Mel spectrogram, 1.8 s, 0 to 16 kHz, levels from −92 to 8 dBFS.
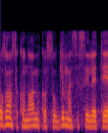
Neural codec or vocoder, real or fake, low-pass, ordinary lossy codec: none; real; 7.2 kHz; MP3, 64 kbps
